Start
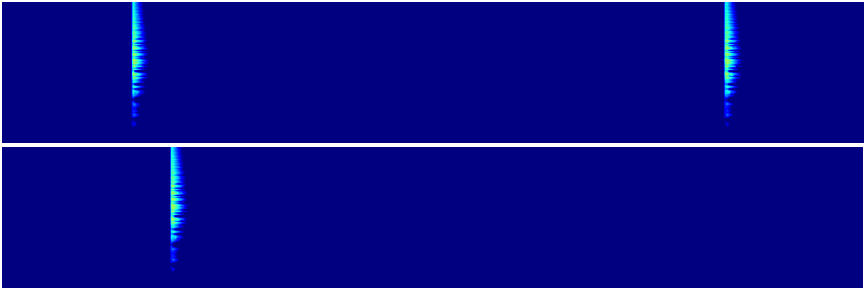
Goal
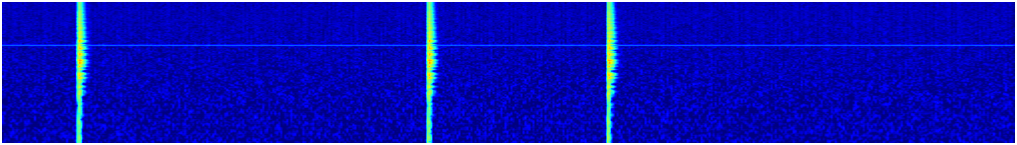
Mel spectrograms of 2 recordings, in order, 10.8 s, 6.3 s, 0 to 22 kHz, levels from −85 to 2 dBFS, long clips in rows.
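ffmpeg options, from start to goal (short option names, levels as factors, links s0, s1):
-af "aeval=exprs='0.891*sin(PI/2*6.31*val(0)/0.891)':c=same,atempo=1.7,aeval=exprs='val(0)+0.00158*sin(2*PI*6200*n/s)':c=same,volume=0.891"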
